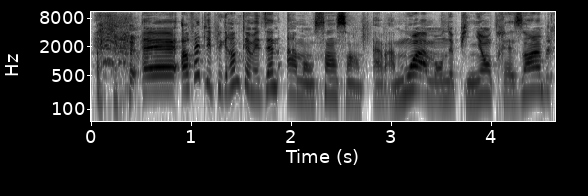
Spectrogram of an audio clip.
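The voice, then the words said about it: Put-on French accent. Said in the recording (French): “je vais faire toute ma chronique avec accent français”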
